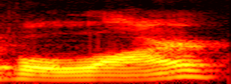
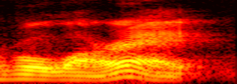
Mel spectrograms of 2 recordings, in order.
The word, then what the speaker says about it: volare: The word volley the original was, depending on how you pronounce it, it's either volare or volare.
